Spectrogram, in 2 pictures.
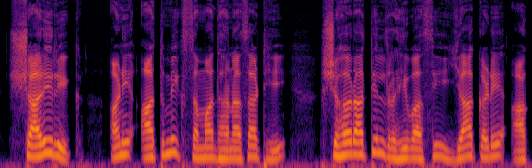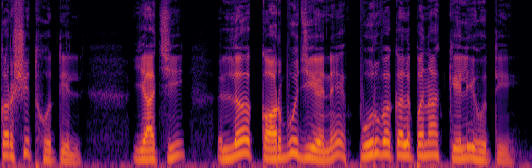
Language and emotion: Marathi, neutral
